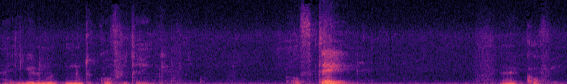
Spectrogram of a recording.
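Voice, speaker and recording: Low voiced boyfriend, quiet helpful type, hesitant, 80s radio play, bit noisy. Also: male voice, moderate pace. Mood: subdued, practical. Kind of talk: 1980s Dutch radio drama acting. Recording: noisy 1980s radio drama recording.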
